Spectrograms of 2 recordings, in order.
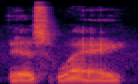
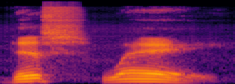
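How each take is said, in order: First: It is said in a robotic voice. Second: It is said in a natural voice.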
